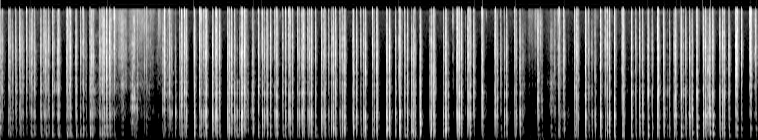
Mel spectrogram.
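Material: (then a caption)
Plastic. Long acrylic nails tap rapidly and continuously on a translucent green hollow plastic storage box with a handle. The taps are quick, dry clicks with a hollow, mid-pitched plastic tone that dies away almost instantly.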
